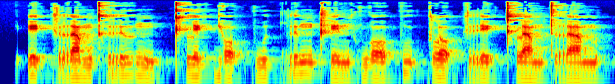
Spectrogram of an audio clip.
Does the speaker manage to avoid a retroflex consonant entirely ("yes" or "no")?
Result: yes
